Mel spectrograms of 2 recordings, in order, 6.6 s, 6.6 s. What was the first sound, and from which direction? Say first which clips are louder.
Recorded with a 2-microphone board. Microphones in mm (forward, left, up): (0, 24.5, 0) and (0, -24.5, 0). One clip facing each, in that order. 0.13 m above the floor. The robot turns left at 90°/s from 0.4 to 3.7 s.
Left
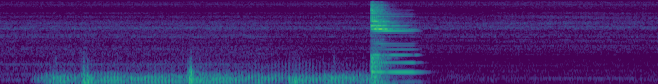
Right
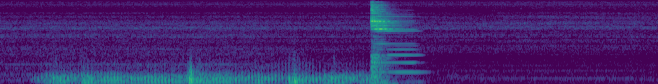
Footsteps: left 2 dB; 70° left (ahead or behind).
